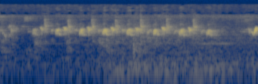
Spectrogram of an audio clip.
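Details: Yellow-vented bulbul, a female in breeding condition, calls to a male with an even series of mellow, slightly rolling notes, several per second, over a noticeable low background rumble.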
